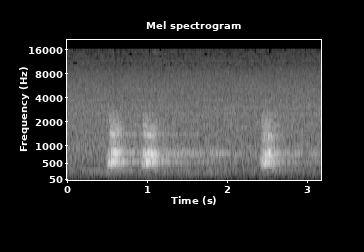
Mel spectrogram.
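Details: Dog named Rex barking while running around at night, Pyrga, 21 September 2018: a pair of quick barks followed by a third after a short pause, each bright and ringing, with a steady faint hum behind.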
